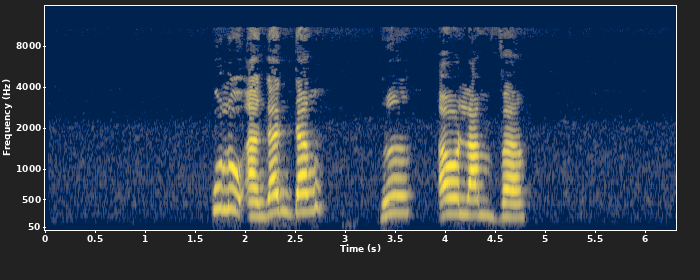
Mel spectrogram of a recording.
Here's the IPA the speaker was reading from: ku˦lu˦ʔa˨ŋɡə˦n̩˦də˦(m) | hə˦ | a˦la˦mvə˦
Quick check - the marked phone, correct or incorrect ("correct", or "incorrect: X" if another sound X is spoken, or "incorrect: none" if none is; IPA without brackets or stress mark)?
incorrect: ŋ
